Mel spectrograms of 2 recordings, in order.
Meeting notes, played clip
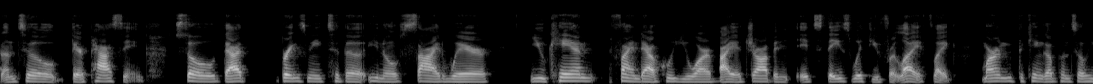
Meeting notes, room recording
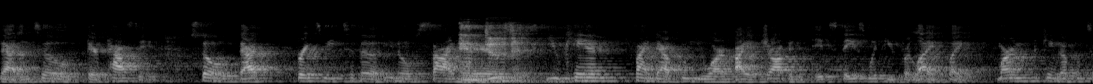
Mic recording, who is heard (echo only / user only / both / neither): both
